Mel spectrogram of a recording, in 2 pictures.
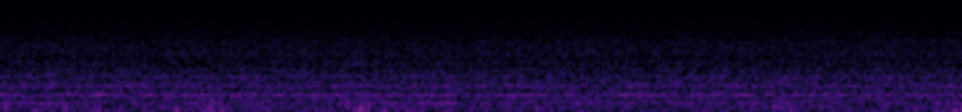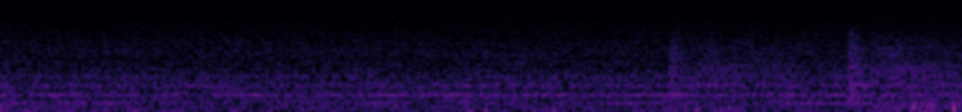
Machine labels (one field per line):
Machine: fan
